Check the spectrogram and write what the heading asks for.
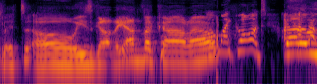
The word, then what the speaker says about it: Advocaat: I had some Advocaat. Is that how you pronounce it? Yeah, well, there's some debate of it. Isn't it Dutch? Advocaat. Yeah. So I think, do you pronounce the T?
